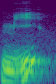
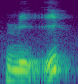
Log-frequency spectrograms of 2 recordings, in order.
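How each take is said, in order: First: The pitch rises from low to high. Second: The pitch falls low, then rises again. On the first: "une intonation montante du grave vers l'aigu" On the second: "une intonation qui descend vers le grave et on remonte vers l'aigu"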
